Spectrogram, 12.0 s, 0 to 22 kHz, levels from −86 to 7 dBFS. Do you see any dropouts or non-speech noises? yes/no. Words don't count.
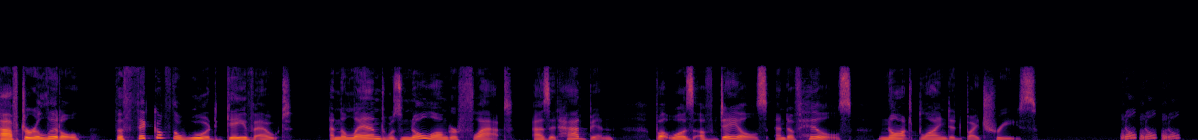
yes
